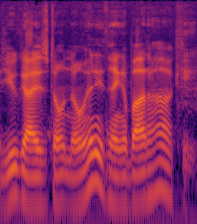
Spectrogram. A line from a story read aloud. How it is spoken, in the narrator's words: politely, in a soft voice, said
